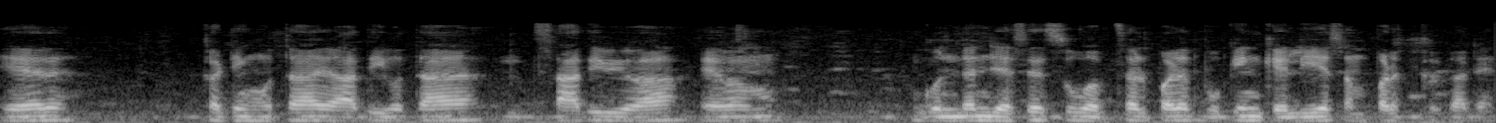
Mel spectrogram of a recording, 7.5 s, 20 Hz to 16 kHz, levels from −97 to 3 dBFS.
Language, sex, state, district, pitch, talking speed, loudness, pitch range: Hindi, male, Bihar, Lakhisarai, 110 Hz, 160 wpm, -27 LUFS, 110-115 Hz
